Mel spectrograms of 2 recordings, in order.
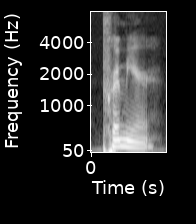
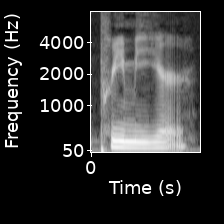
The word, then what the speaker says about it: Premier: Let's start with the most important word, premier. Many learners make the mistake of saying premier, but in British English, it's slightly different. It's premier, short and crisp with the stress on the first syllable.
